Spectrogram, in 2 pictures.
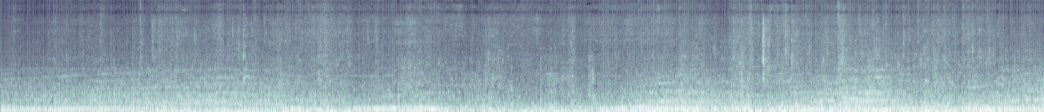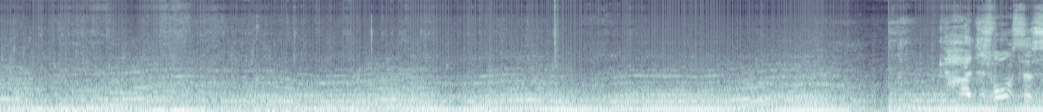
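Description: Chevy Silverado FOX Factory truck with traction control off, engine revving hard and tires spinning for grip on a farm; a loud, continuous rumbling drone with rising and falling revs, while someone talks over it.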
